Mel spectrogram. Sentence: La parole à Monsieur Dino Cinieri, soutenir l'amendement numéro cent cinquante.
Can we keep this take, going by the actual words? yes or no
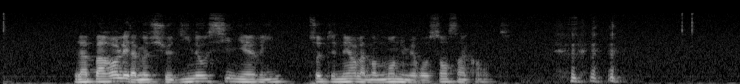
yes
